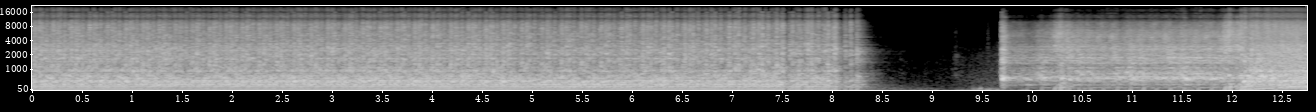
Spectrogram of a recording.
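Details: International 345 V8 at first start-up after reassembly, timing set by ear: lumpy, loping uneven idle, cut off then restarted and settling; rough idle, carburetor out of adjustment and needs work.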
